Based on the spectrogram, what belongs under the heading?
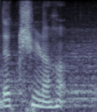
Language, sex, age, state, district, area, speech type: Sanskrit, male, 18-30, Maharashtra, Chandrapur, rural, read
